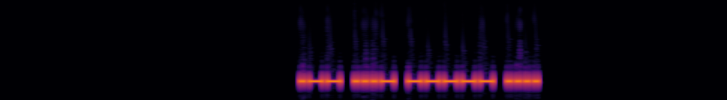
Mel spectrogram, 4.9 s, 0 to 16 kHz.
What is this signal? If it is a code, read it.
Morse code, heard as a keyed tone, about 37 wpm, 700 Hz. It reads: WV0H
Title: USA Call Signs - 4 Characters - Repeated 3x - 40wpm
